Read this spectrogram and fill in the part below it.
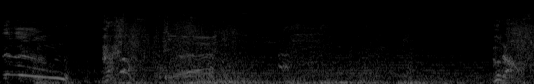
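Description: Fiery bursts roar and crackle.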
